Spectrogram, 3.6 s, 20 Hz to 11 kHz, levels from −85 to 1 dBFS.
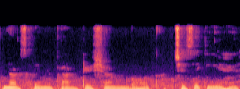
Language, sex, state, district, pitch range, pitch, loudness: Hindi, female, Gujarat, Gandhinagar, 170-185 Hz, 175 Hz, -15 LUFS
